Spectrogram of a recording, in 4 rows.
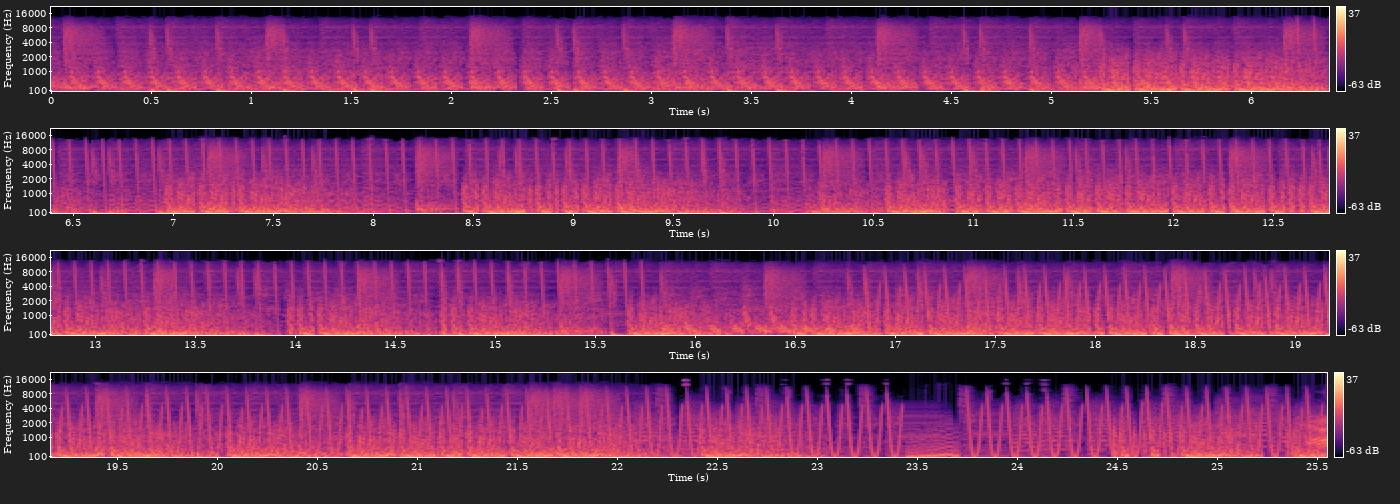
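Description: Rapid shooting and explosions from the side-scrolling shooter Rendering Ranger: R2, a dense, continuous barrage of gunfire and blasts layered over game music, loud and steady throughout with no talking.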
